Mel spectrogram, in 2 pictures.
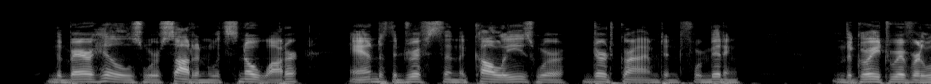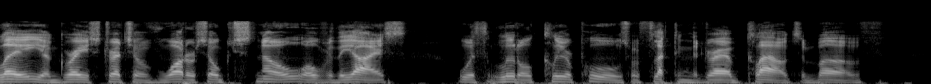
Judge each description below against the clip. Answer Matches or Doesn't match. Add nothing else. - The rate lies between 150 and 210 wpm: Doesn't match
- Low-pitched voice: Matches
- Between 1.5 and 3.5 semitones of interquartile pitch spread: Matches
